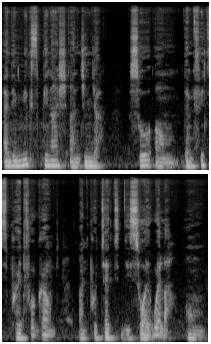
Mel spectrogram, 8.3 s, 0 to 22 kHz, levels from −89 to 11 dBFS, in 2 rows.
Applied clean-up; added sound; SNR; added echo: none; none; none; none.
